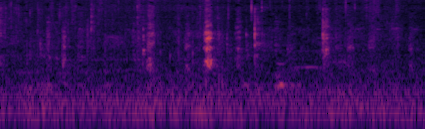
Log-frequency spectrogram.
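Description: A handful of short, sharp animal calls, the loudest about two seconds in, from the farmyard animals.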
